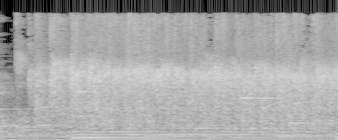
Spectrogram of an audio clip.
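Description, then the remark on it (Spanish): A church audience breaks into sustained applause for the pastor, a woman, a dense wash of clapping from many hands that swells within the first second and stays steady and loud, with a low hum underneath. “darle un aplauso a la pastora.”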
